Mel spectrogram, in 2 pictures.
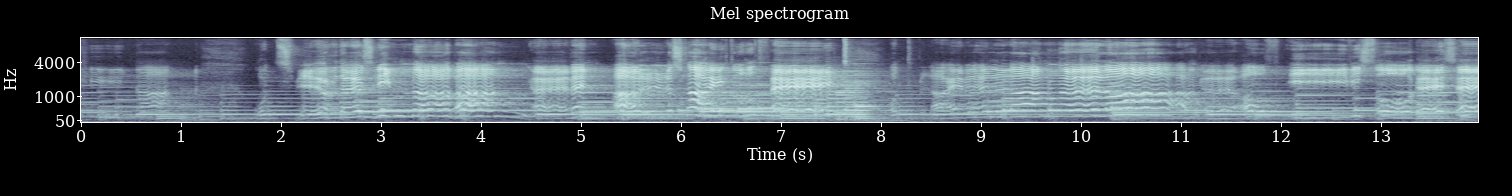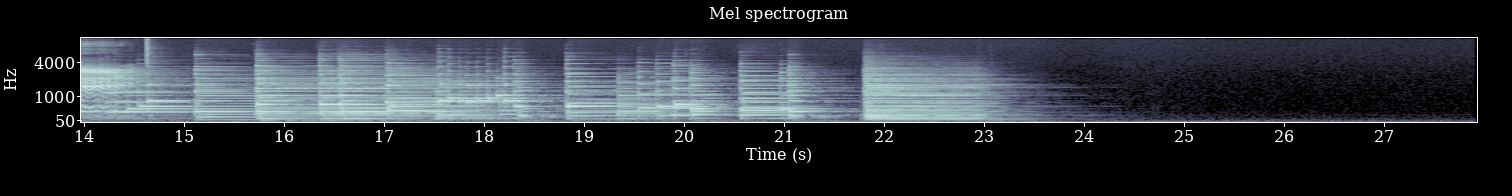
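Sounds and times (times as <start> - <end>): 
person singing a song: 0.0 - 15.1
piano accompanying a song: 0.0 - 25.8.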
